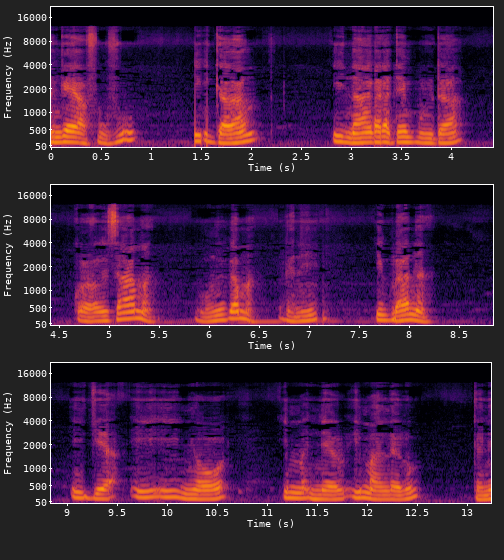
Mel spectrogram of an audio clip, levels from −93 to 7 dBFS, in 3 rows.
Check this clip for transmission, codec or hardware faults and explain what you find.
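Two faults are audible in this speech: codec damage across the whole clip, and three short jumbled moments.

Throughout, the treble sounds synthetic. Nothing is present above about 12.3 kHz. The likely cause is HE-AAC compression at a very low bitrate, which fits around 16 kbps. HE-AAC codes only the lower spectrum. It then rebuilds the highs by copying lower bands upward and shaping them roughly. That rebuilt treble is not genuine. Its harmonics do not match those below. So s sounds come out gritty and metallic.

There are chunks out of order at 1.44 to 1.56 s, 3.24 to 3.36 s, and 7.08 to 7.20 s. Each spans two 60 ms chunks. In each, one chunk plays one slot late, after the chunk that should follow it. No audio is missing. The sequence is simply swapped. This creates three hard joins where unrelated waveforms meet. Each spot is heard as a brief garbled stumble.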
